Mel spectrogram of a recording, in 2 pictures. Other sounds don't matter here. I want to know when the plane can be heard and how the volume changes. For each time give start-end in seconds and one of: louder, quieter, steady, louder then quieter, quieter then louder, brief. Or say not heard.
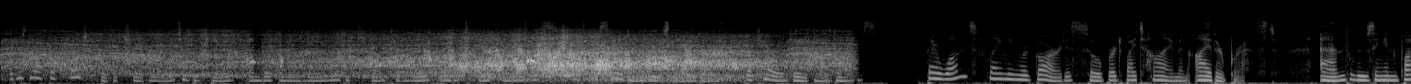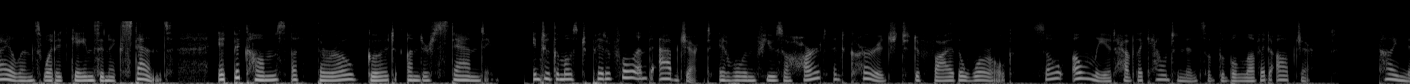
0.0-8.6 louder then quieter.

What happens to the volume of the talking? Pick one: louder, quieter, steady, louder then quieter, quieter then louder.
louder then quieter.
